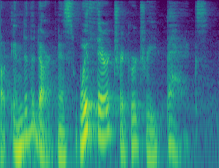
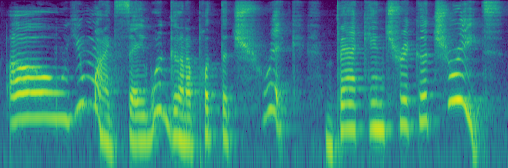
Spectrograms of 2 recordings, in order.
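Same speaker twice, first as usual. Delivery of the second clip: high, slow, sly bully voice; chuckling Too Tall; 13 semitones higher, 4 dB louder, slower than usual. A narrator's reading. Too Tall boasting to Brother, high sly chuckling voice. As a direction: savor the trick like a smug bully. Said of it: "he said, chuckling".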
